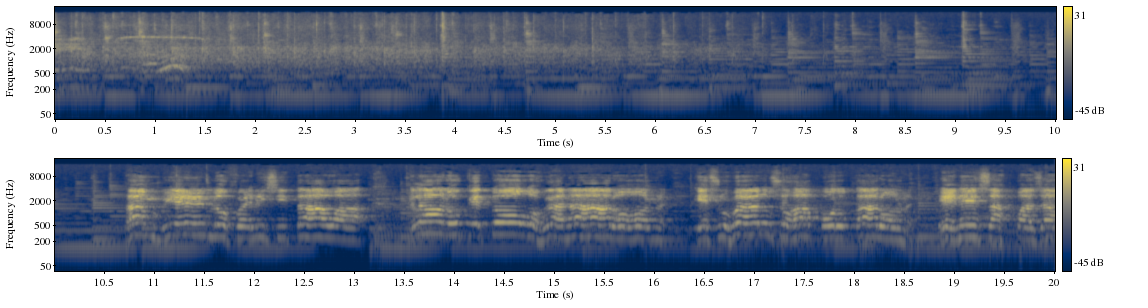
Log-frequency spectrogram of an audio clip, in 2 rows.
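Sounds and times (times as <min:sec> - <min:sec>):
audience applause: 0:00.0 - 0:08.2
speech: 0:10.8 - 0:20.0.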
